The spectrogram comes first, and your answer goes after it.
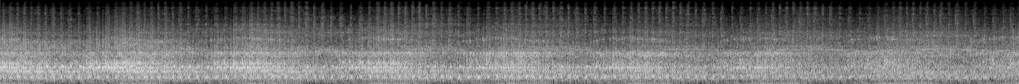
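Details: Rebuilt Big Cam Cummins NTC 365 diesel with a steady, loud, even clatter and a slight rise and fall in speed; it runs well with a little surge. Owner suspects idle adjustment or vacuum leaks, as the boost reference line is disconnected.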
